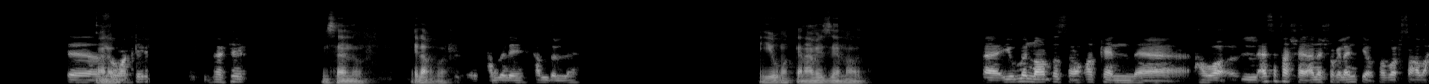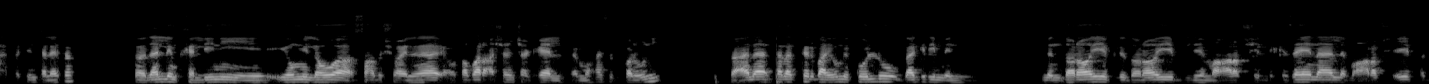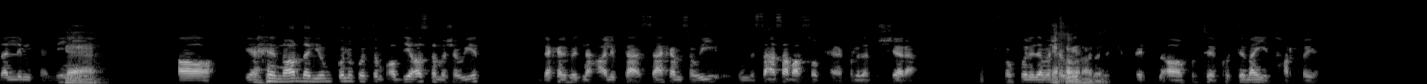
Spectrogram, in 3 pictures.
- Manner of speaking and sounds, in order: other background noise; laughing while speaking: "يعني"; tapping
- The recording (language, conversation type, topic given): Arabic, unstructured, إزاي تحافظ على توازن بين الشغل وحياتك؟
